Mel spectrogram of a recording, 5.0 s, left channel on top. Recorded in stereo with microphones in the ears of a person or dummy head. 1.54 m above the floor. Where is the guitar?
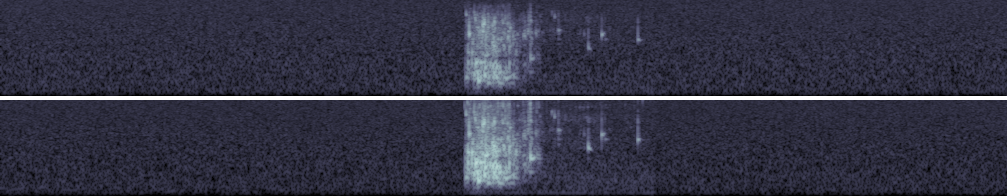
No guitar in this recording.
